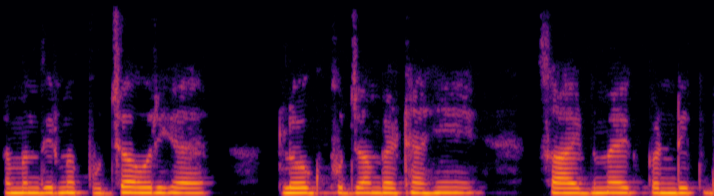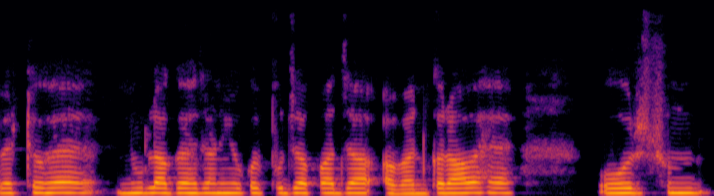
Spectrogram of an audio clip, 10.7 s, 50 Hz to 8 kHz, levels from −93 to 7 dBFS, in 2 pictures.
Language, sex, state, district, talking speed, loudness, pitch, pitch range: Marwari, female, Rajasthan, Churu, 155 wpm, -21 LUFS, 200 Hz, 195-205 Hz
